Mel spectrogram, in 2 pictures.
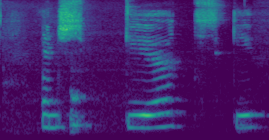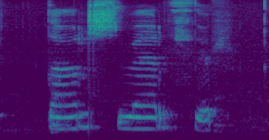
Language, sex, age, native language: Icelandic, female, 8, Icelandic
